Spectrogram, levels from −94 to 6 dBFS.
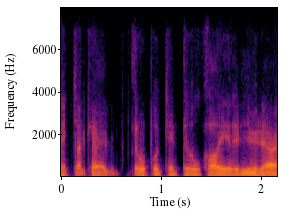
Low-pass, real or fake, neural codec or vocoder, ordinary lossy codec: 7.2 kHz; fake; codec, 16 kHz in and 24 kHz out, 0.6 kbps, FireRedTTS-2 codec; Opus, 16 kbps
